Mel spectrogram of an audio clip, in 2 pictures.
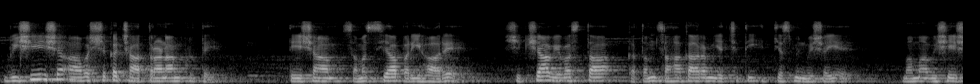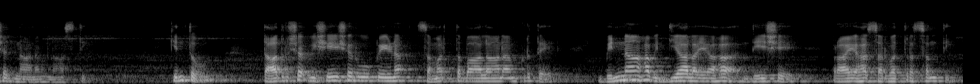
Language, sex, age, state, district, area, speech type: Sanskrit, male, 45-60, Karnataka, Bangalore Urban, urban, spontaneous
